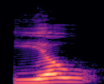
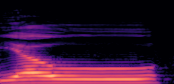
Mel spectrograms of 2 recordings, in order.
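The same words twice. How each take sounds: First: The vowel is cut off with an abrupt jolt. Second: The vowel is stretched out long. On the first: "झटका नहीं देंगे" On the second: "ना इसको खींचेंगे"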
